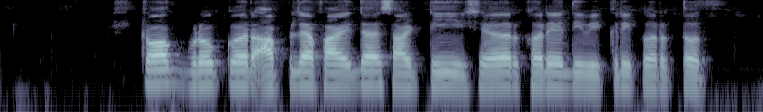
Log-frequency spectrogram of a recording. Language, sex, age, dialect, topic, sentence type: Marathi, male, 18-24, Southern Konkan, banking, statement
